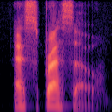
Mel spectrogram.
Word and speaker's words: espresso: Many people say espresso adding an x, but there is no x. It's espresso. Sresso. Espresso.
